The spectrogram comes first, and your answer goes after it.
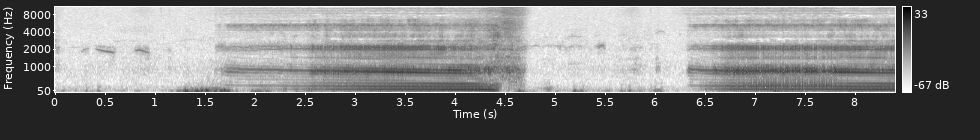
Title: Sleeping horse caught snoring loudly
